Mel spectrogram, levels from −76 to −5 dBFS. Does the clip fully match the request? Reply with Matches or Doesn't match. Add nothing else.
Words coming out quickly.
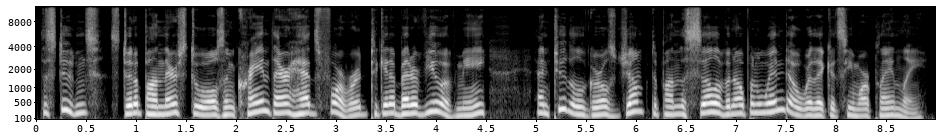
Matches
